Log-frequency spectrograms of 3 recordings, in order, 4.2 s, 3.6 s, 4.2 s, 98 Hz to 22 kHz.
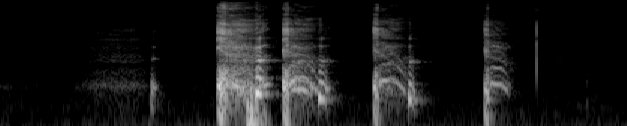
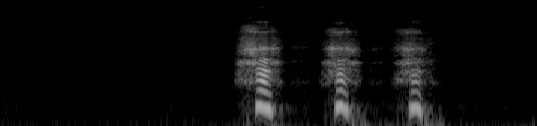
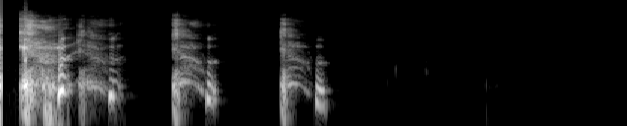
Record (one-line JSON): {"three_cough_length": "4.2 s", "three_cough_amplitude": 13496, "three_cough_signal_mean_std_ratio": 0.33, "exhalation_length": "3.6 s", "exhalation_amplitude": 3331, "exhalation_signal_mean_std_ratio": 0.34, "cough_length": "4.2 s", "cough_amplitude": 32768, "cough_signal_mean_std_ratio": 0.24, "survey_phase": "alpha (2021-03-01 to 2021-08-12)", "age": "18-44", "gender": "Female", "wearing_mask": "No", "symptom_cough_any": true, "symptom_fatigue": true, "symptom_headache": true, "symptom_onset": "2 days", "smoker_status": "Never smoked", "respiratory_condition_asthma": false, "respiratory_condition_other": false, "recruitment_source": "Test and Trace", "submission_delay": "1 day", "covid_test_result": "Positive", "covid_test_method": "RT-qPCR", "covid_ct_value": 15.4, "covid_ct_gene": "ORF1ab gene", "covid_ct_mean": 15.8, "covid_viral_load": "6600000 copies/ml", "covid_viral_load_category": "High viral load (>1M copies/ml)"}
